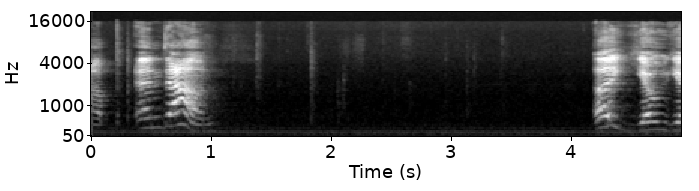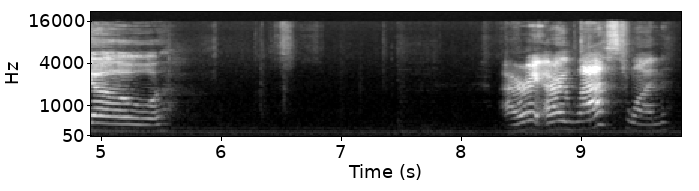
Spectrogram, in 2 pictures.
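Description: A young woman speaks brightly and clearly into a nearby microphone, with short pauses.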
